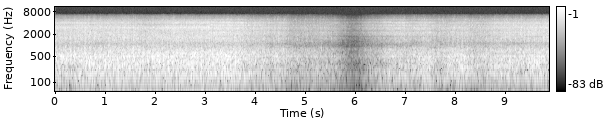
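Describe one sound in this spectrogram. Aircraft engines roar as planes fly low over water.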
